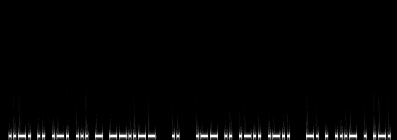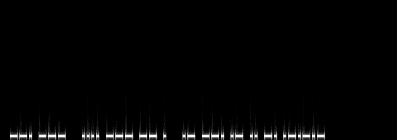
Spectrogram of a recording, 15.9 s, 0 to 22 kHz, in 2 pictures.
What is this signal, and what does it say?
Morse code, heard as a keyed tone, about 25 wpm, 700 Hz. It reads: FIRST, I WILL NEVER GO HOME AGAIN.
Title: Sentences from Top 1000 Words - Review Part 6 - 25wpm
